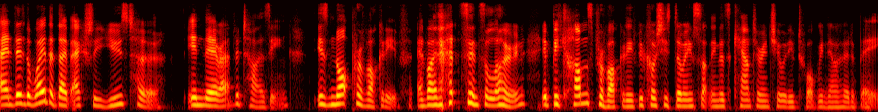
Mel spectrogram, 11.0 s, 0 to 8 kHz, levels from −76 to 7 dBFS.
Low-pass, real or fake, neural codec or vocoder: 7.2 kHz; fake; codec, 16 kHz, 0.8 kbps, ZipCodec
